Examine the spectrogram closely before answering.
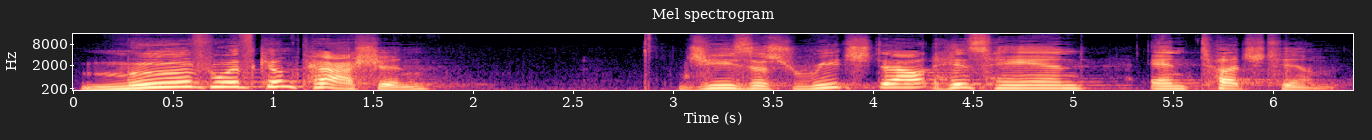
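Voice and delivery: very slow, deliberate Bible reading; measured, drawn-out reading for close attention; real slow reading. Shown as a demonstration. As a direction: read the verse out slowly, stretching each phrase. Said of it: "We're gonna read it real slow".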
